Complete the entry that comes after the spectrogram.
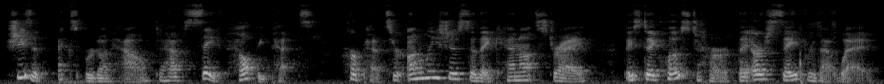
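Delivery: lively storybook read-aloud voice; reading to children. Acted. Teacher reading a rhyming book to kids, storybook voice. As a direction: read it out to the class with bounce.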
